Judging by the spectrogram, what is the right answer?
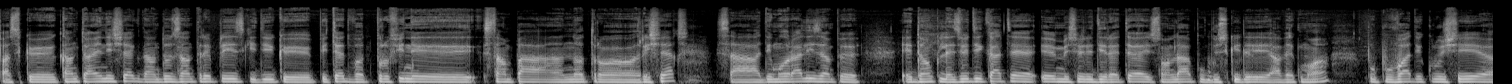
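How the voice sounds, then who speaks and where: A man speaks at a fairly slow pace in a medium pitch, with monotone, flat intonation. His loudness stays very even, and there is noticeable background noise. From Guinea. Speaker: young jobseeker. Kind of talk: radio interview. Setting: radio studio. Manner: halting.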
